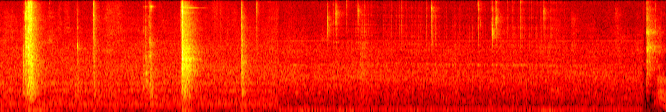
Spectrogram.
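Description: A plastic kick panel is slid and snapped onto the base of a refrigerator, giving a few knocks and clicks, the loudest about three seconds in. After that comes a steady low hum with a faint hiss as water runs from the refrigerator's door dispenser into a plastic pitcher.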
